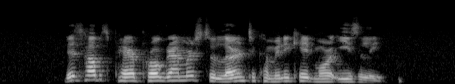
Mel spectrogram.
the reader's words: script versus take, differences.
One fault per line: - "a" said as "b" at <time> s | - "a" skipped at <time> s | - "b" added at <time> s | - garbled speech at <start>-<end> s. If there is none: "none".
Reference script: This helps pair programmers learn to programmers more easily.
- "to" added at 2.0 s
- "programmers" said as "communicate" at 2.6 s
